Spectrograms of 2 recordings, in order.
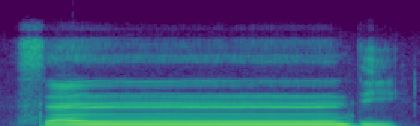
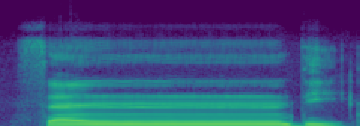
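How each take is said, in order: First: The n is hidden in a nasalized d. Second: The same.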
